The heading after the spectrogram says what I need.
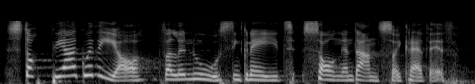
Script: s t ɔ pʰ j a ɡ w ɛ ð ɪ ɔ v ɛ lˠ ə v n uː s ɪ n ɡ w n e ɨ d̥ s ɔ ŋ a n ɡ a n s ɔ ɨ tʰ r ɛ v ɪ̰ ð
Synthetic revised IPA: s t ɔ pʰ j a ɡ w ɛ ð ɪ ɔ v ɛ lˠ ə n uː s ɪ n ɡ w n e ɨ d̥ s ɔ ŋ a n d a n s ɔ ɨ kʰ r ɛ v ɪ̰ ð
